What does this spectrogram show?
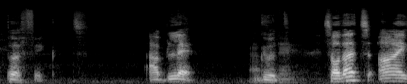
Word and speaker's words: hablé: Well, the accent is on the E. Perfect. Hablé.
